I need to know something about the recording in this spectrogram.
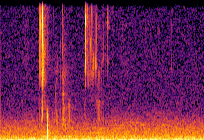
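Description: Quiet room hum with a few faint, short clicks.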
